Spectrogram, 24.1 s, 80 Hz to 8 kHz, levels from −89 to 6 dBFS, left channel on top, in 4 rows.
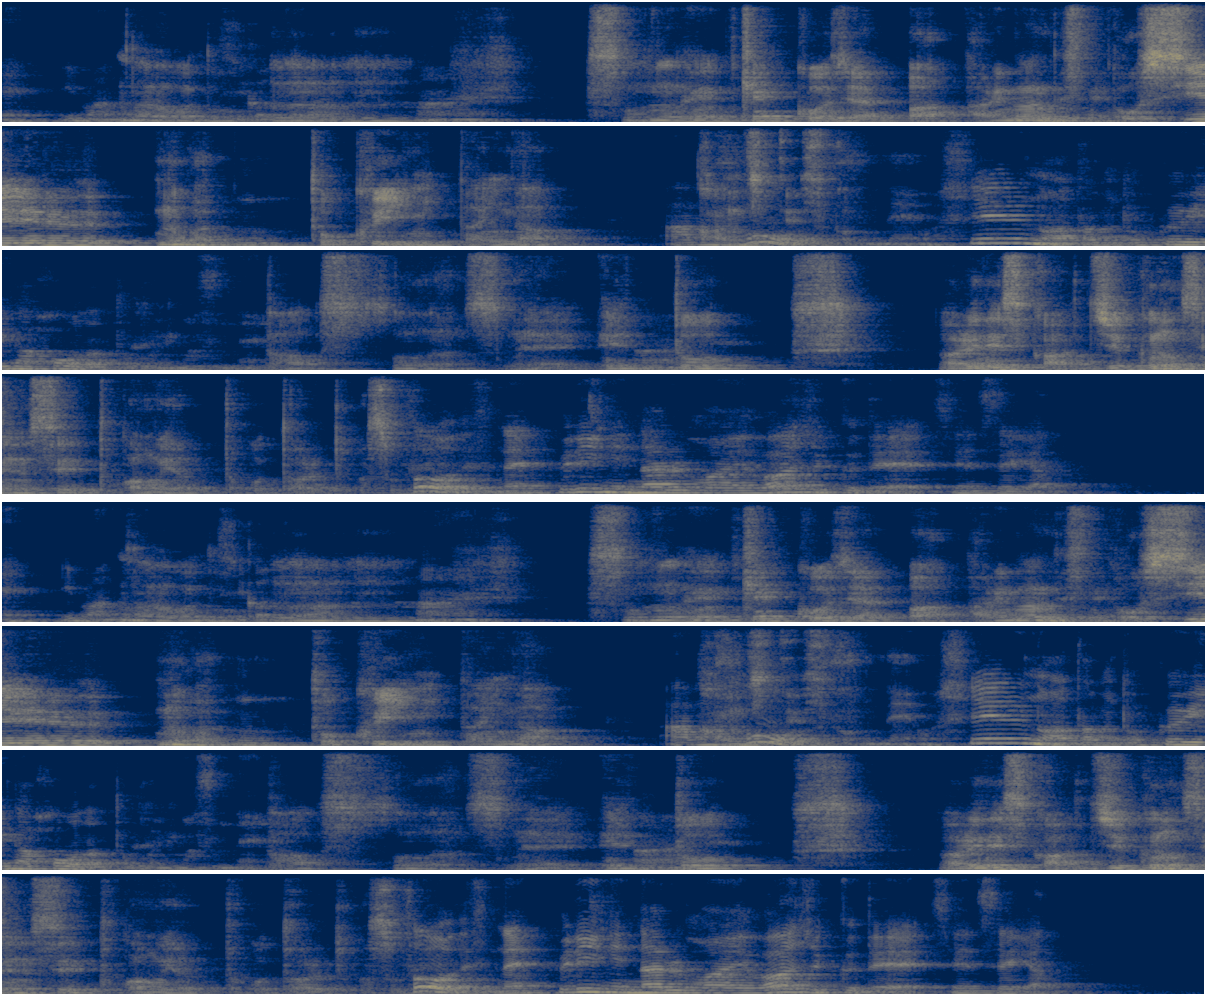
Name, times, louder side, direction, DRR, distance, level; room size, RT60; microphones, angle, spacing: voice 1, 0.0-0.8 1.1-1.7 2.0-2.5 6.9-7.5 9.3-13.4 15.2-15.6 20.1-23.4, right 2 dB, 40° right, 2 dB, 0.5 m, -40 dB
voice 2, 0.6-2.6 2.9-6.5 6.8-7.1 7.6-8.8 9.5-10.1 12.7-15.6 16.0-16.3 16.7-19.0 19.3-20.1, left 2 dB, 55° left, 0 dB, 0.8 m, -38 dB
3.4 x 2.1 x 2.8 m, 0.74 s
head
